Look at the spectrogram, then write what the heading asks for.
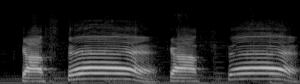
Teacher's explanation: Perceba que esse fé, tá? É a sílaba forte. Ela está na última posição. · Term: oxítona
